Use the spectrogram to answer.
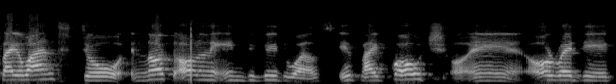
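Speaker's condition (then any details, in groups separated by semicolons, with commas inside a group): Cerebral palsy; uses a wheelchair, mother of two children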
